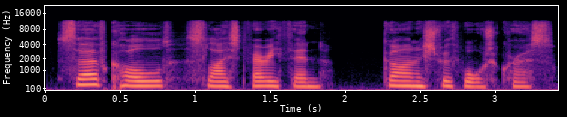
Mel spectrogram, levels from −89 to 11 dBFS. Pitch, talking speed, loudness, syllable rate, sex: 195 Hz, 140 wpm, -18 LUFS, 5.1 syllables/s, female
